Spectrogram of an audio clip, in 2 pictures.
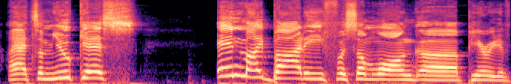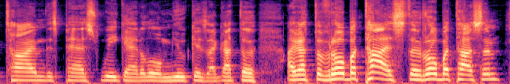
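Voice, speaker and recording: A man's voice: high voice, normal speed, fairly bright tone, smooth. A man hosting a casual comedy podcast, talking in a rambling, profane way with many restarts while he is losing his voice. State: losing his voice, a bit under the weather. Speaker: podcast host.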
